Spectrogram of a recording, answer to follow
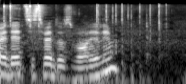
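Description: A quick run of computer keyboard key clicks near the end, after a woman's voice.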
